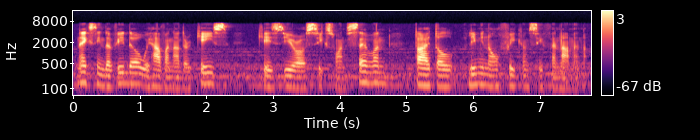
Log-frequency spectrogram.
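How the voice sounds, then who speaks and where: A man's voice: mid-range voice, normal speed. A man narrating an explanatory video commentary, mostly scripted with casual asides, on a muffled, noisy lo-fi recording. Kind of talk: explanatory commentary on a horror web series. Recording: muffled lo-fi audio with clear background noise.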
